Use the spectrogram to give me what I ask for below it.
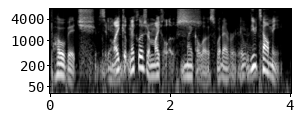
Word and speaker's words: Mikolas: I think it's Michaelos. It's an A at the end, so Michaelos.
